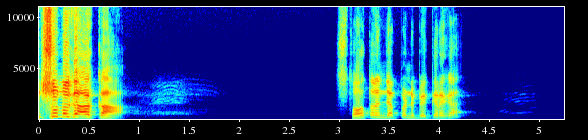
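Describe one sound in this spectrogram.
A man preaches with animation into a microphone, heard through loudspeakers.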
